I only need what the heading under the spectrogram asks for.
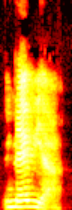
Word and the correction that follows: Niebla: It's spelled N-I-E-B. Oh, there's an L. Niebla. Niebla.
